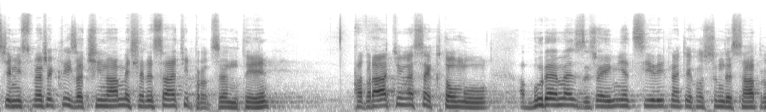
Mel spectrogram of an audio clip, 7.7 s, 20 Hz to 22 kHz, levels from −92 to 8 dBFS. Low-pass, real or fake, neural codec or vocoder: 14.4 kHz; fake; codec, 44.1 kHz, 2.6 kbps, SNAC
